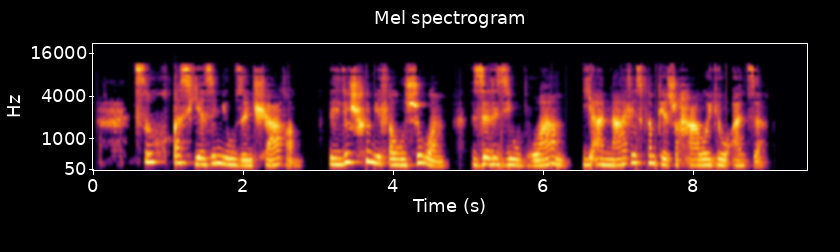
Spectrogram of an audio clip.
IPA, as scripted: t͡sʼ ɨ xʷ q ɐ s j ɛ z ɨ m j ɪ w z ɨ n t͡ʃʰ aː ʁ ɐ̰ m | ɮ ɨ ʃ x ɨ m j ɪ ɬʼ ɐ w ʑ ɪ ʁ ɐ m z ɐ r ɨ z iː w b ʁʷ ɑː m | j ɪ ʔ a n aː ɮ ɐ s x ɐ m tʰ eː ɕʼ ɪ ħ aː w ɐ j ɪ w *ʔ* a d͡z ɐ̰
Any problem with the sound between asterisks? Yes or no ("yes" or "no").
no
